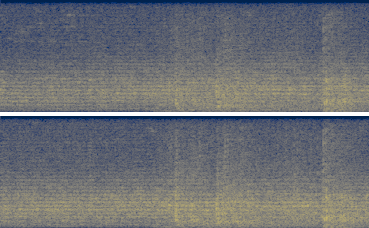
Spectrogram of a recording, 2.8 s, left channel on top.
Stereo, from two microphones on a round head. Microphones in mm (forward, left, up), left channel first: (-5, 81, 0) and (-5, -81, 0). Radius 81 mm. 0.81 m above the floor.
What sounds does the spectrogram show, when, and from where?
1.1 s running footsteps: 30° right (ahead or behind), 9 m; by 2.7 s 15° right (ahead or behind), 10.5 m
